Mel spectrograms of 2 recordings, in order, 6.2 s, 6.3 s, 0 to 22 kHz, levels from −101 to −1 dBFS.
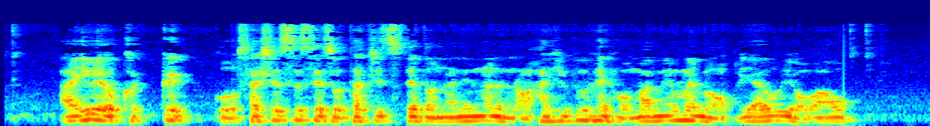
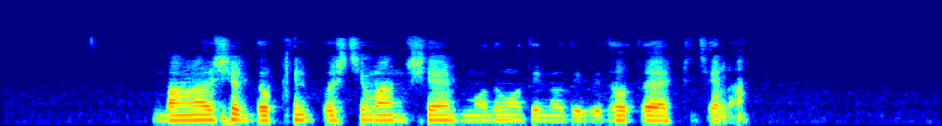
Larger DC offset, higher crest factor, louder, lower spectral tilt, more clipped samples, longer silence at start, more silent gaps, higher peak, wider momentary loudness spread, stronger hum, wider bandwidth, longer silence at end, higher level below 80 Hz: neither; about the same, 16 dB vs 20 dB; first, -23 LUFS vs -30 LUFS; second, -6.5 dB/octave vs -8 dB/octave; neither; second, 0.4 s vs 1.05 s; neither; first, -6 dBFS vs -10 dBFS; second, 7 LU vs 10 LU; neither; first, 11.5 kHz vs 7.4 kHz; second, 0.5 s vs 1.3 s; first, -50 dBFS vs -58 dBFS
